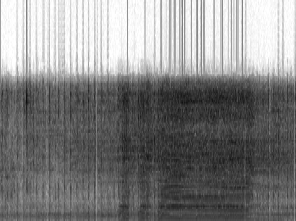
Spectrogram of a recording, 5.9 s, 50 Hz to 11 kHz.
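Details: Echo hedge trimmer with a broken primer bulb, fueled with fresh fuel and started on choke. The small 2-stroke idles raggedly then revs to a steady buzz with no cutter chatter because the blades are seized.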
